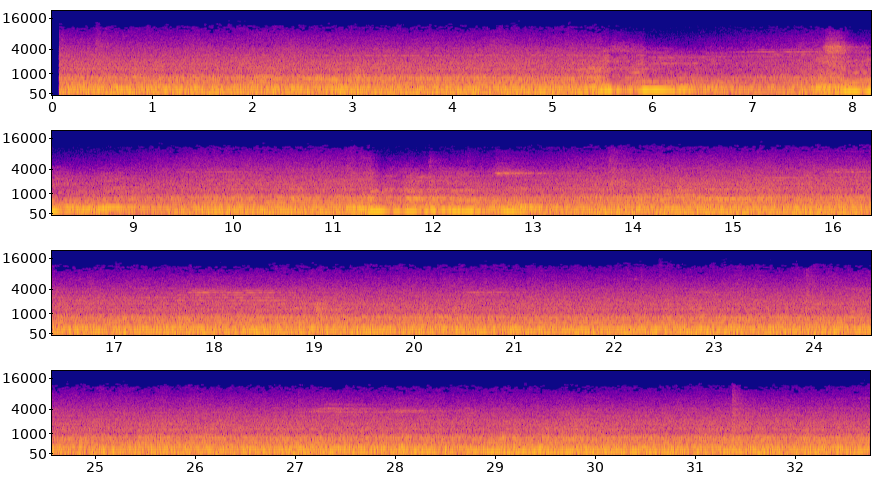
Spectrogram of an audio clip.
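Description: Steady rumble of a metro station underground, with people's voices; a few louder bursts of speech come in the first dozen seconds.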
